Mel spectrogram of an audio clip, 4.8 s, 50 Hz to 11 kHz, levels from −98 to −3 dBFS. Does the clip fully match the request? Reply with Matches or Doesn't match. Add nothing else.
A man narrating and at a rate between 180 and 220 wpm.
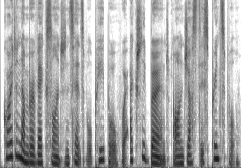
Doesn't match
